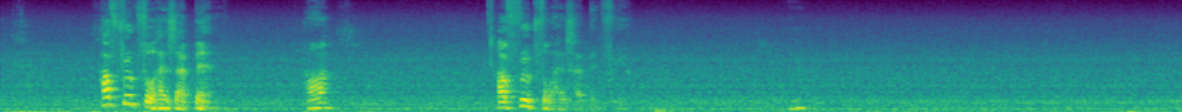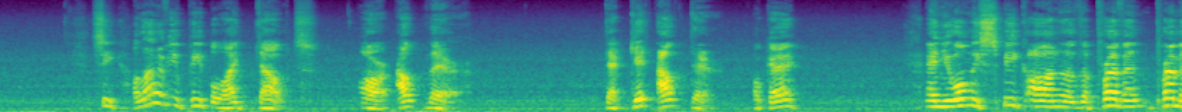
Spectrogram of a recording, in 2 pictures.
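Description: A middle-aged man speaks with animation into a nearby microphone, in bursts with pauses.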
